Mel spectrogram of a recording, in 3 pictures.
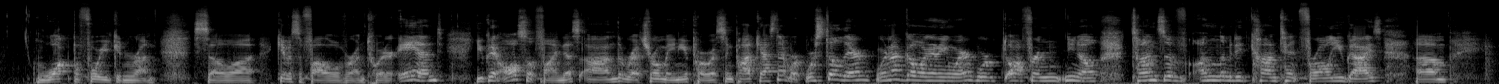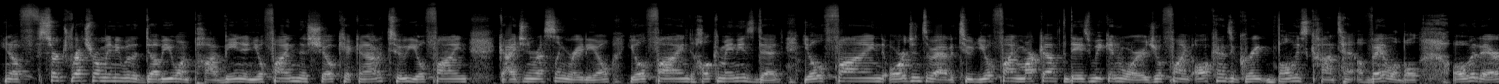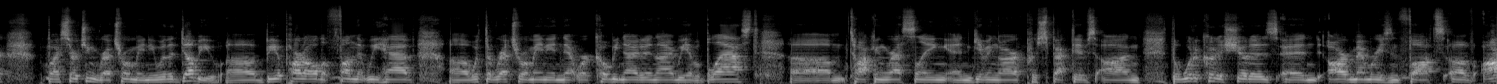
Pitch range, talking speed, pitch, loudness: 110-150 Hz, 205 wpm, 130 Hz, -30 LUFS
